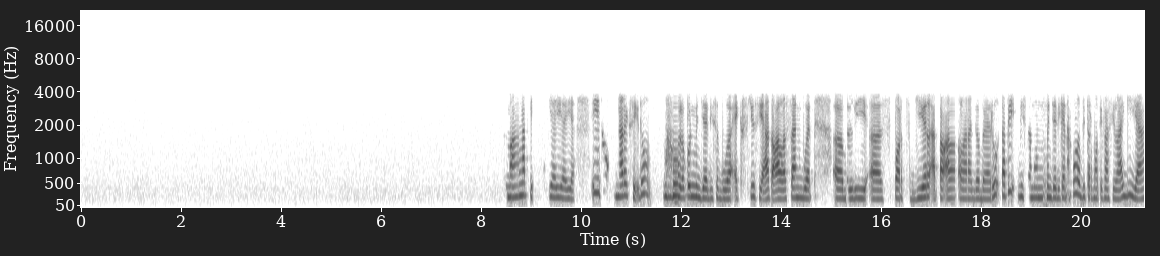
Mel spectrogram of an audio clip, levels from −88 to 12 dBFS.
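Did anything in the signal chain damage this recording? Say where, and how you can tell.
Yes. The codec stage left its mark on the whole clip. The speech is band-limited to roughly 150 Hz to 3.6 kHz and has a plainly audible rough, synthetic texture. That is the iLBC codec coding each frame's excitation independently, and it fits iLBC's 20 ms mode at 15.2 kbps.

On the network side, you can hear lost iLBC frames at 8.57–8.77 s, 11.86–11.95 s, 17.38–17.50 s and 19.24–19.32 s. Each gap sounds like a short held, buzzy vowel as the decoder repeats the last pitch cycle with noise. The first loss is scattered, with its longest run around 70 ms. The others run 80–100 ms, which fits four or five dropped packets.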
